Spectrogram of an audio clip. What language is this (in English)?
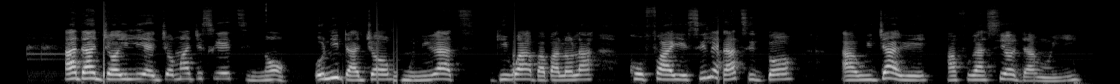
Yoruba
